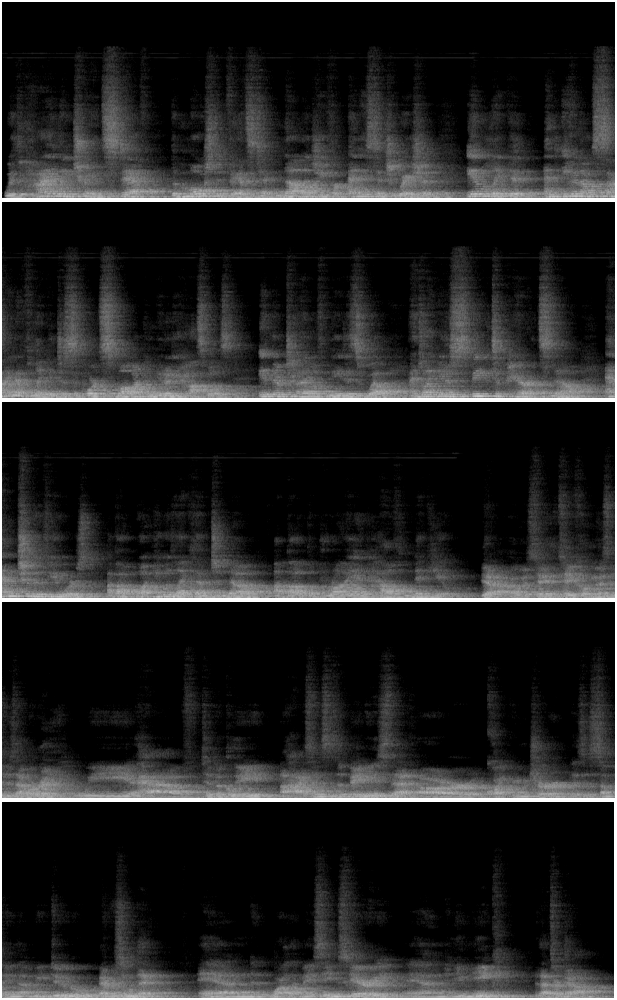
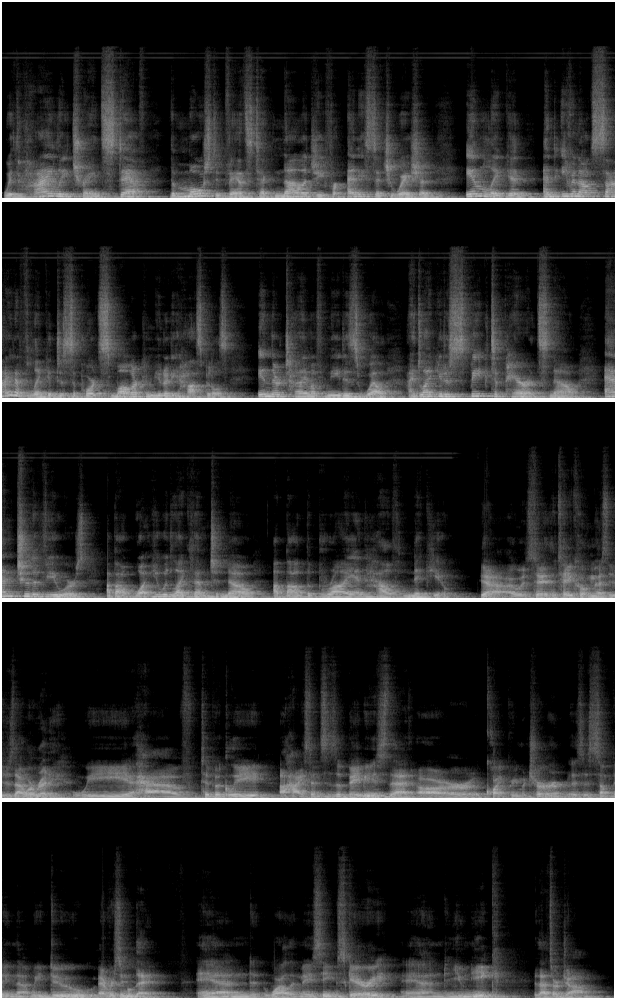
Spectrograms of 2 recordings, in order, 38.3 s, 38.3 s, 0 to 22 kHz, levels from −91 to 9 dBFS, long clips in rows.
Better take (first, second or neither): second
